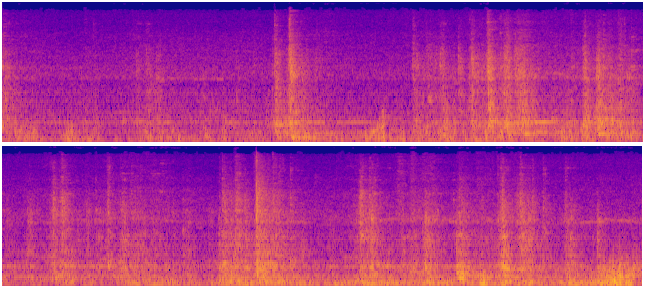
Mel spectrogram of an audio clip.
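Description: Crawler excavator working: a low, steady diesel rumble with irregular heavy metal clanks and knocks, some ringing briefly.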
